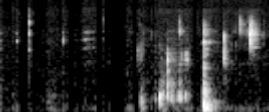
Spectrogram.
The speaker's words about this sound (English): in the morning, sometimes I sip my kombucha. So that's what I was just doing.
